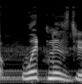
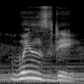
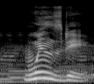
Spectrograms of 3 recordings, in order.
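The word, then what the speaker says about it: Wednesday: এটা ওয়েটনেসডে না। এটা হচ্ছে ওয়েসডে। বল উইনসডে। তারপরেরটা কি? তারপরেরটা হচ্ছে দেখো উচ্চারণটা কিভাবে হবে?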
